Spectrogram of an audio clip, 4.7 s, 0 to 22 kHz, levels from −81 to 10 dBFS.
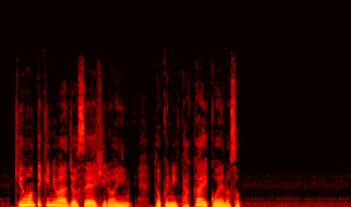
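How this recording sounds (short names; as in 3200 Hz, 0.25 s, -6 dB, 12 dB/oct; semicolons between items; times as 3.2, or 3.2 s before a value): noise floor -63 dBFS; spectral tilt -6.5 dB/oct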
